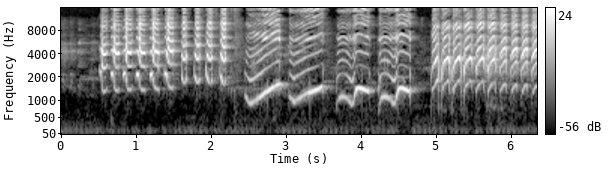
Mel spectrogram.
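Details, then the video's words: Female black-throated laughingthrush calling 'ro ro' beside a male's shrill notes, aimed at exciting other laughingthrushes into song; quick squeaky series, then rising looped whistles, ending in fast repeated high notes over a low hum. "Khướu Mái Ro Ro Kèm Trống Rít"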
